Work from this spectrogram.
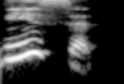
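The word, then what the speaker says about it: dix-sept: And 17 is pronounced d set.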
